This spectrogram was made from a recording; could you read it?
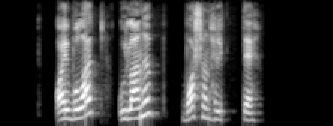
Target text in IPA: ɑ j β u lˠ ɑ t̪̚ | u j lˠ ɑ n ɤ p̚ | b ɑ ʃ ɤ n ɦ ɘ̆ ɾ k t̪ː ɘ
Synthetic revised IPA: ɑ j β u lˠ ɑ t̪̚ | u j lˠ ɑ n ɤ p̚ | b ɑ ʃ ɤ n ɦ ɘ̆ l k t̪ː ɘ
